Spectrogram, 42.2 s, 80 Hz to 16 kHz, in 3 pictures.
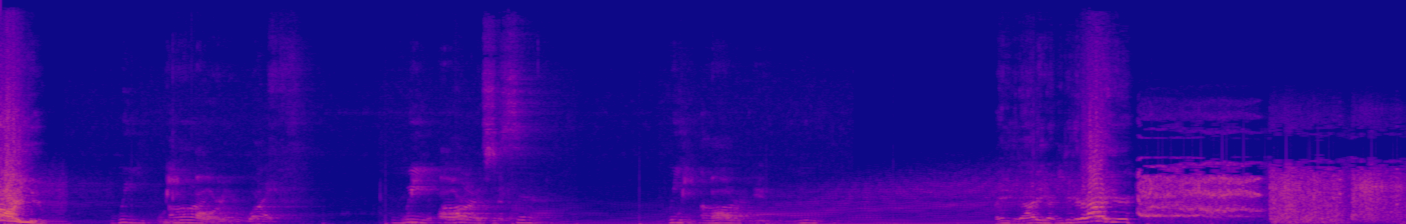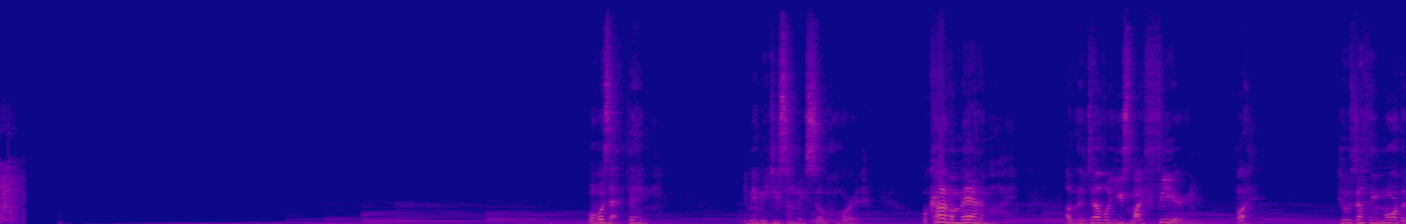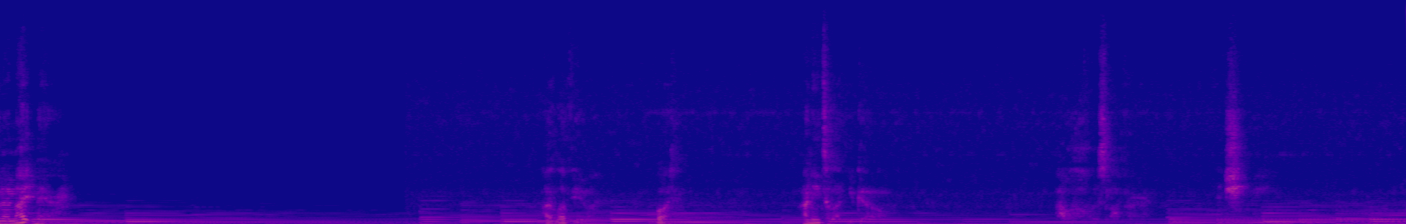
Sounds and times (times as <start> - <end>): Speech: 0.0 - 0.5, 1.1 - 2.9, 3.9 - 5.6, 6.7 - 8.2, 10.0 - 11.4, 20.0 - 20.6, 21.5 - 22.7, 23.3 - 26.6, 27.5 - 28.8, 36.1 - 37.0, 40.3 - 40.7
Music: 0.0 - 12.0, 14.2 - 42.1.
